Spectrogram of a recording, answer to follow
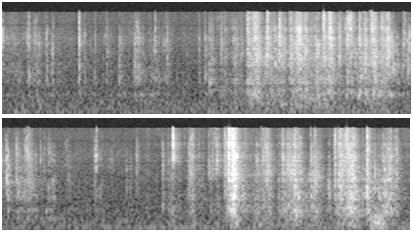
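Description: Plastic bait packaging crinkling and crackling as it is handled and opened, in two bouts of rustling with sharp crackles, one a couple of seconds in and a louder one near the end.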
